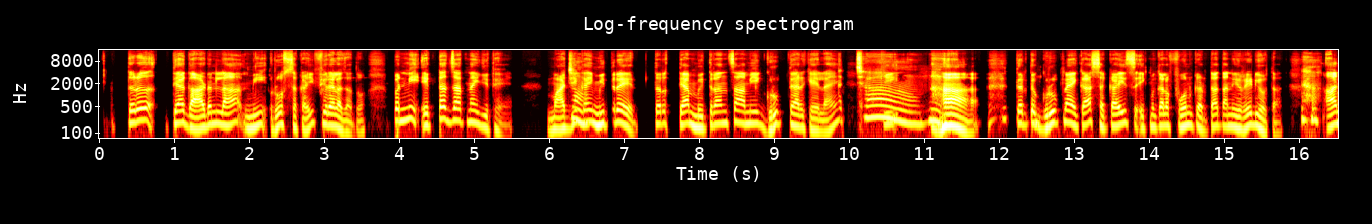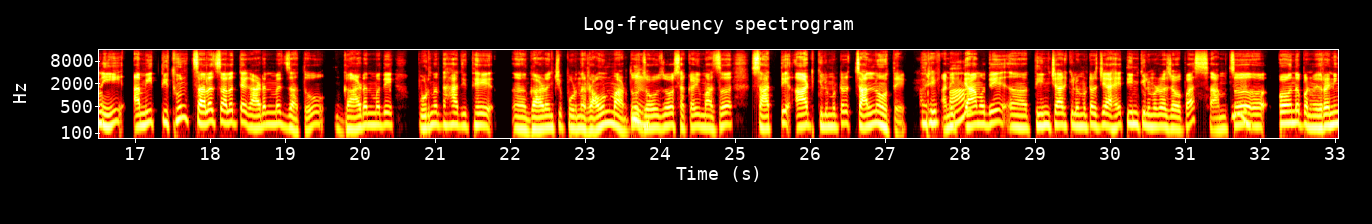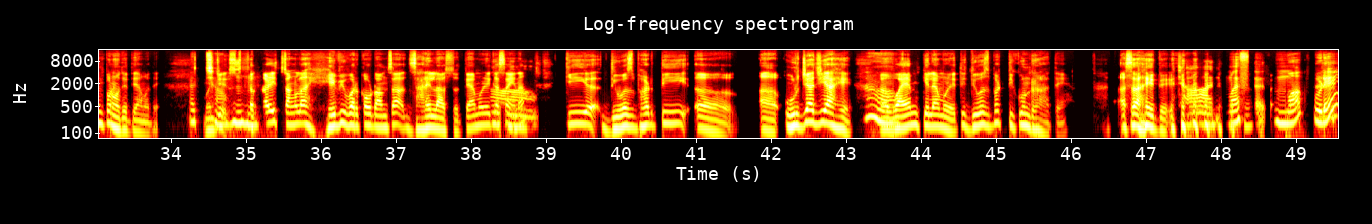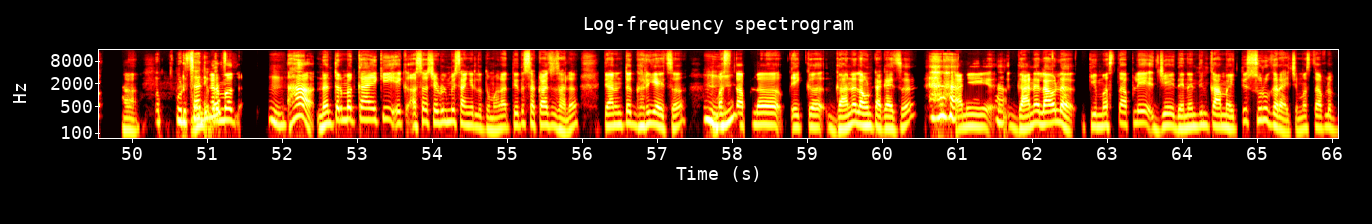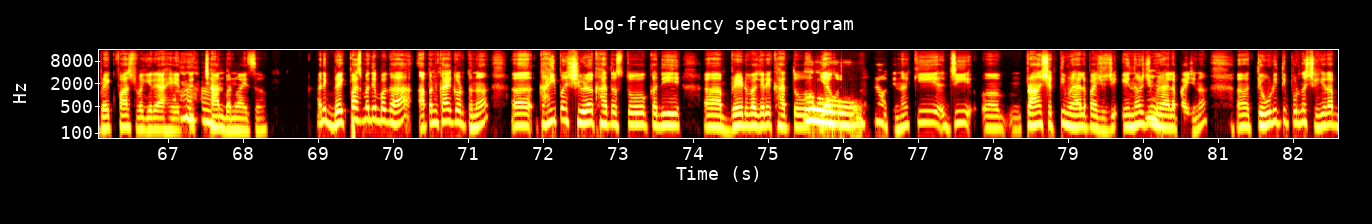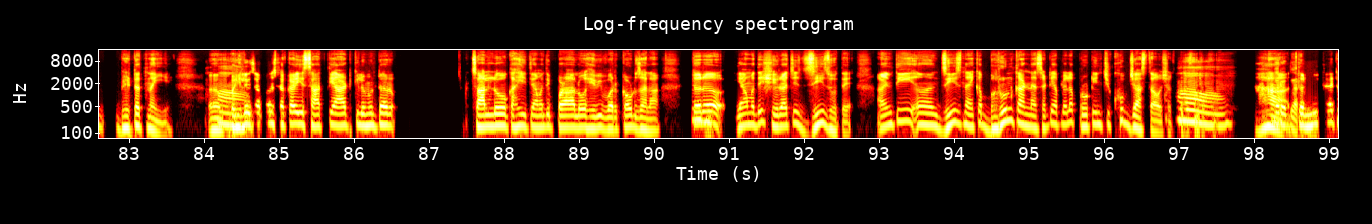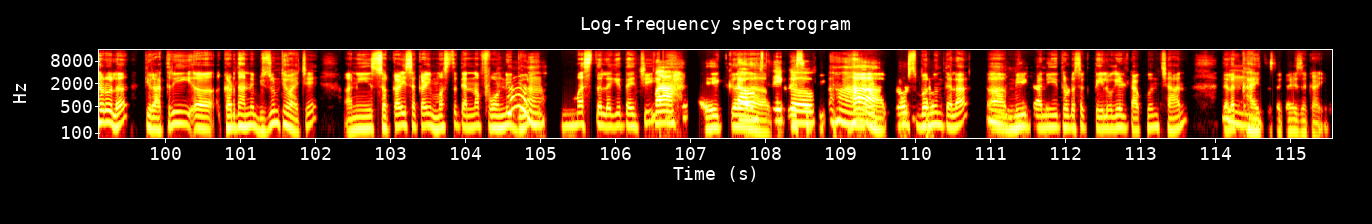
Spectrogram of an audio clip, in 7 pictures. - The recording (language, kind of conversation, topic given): Marathi, podcast, व्यस्त असताना तुम्ही तुमचे आरोग्य कसे सांभाळता?
- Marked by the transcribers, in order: tapping; other noise; in English: "ग्रुप"; drawn out: "अच्छा"; in English: "ग्रुप"; chuckle; in English: "हेवी वर्कआउट"; other background noise; laughing while speaking: "असं आहे ते"; laugh; chuckle; drawn out: "हो"; in English: "हेवी वर्कआउट"; joyful: "मस्त लगेच त्याची एक अ, रेसिपी"; in English: "स्प्राउट"; in English: "स्प्राउट"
